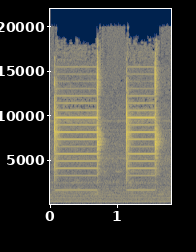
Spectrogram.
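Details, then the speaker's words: Carrier furnace control board HK42FZ011, relay on continuity meter: beep drops out in short bursts even after tapping freed a stuck contact; internal contact bad, relay needs replacement (relays burnt by overheating from clogged filter). "so there's definitely something broke on the inside it's not getting a good contact so we still need to replace this one"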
